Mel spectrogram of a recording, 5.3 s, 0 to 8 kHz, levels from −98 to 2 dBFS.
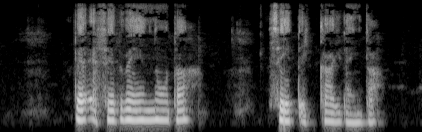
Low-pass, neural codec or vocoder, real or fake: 7.2 kHz; none; real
